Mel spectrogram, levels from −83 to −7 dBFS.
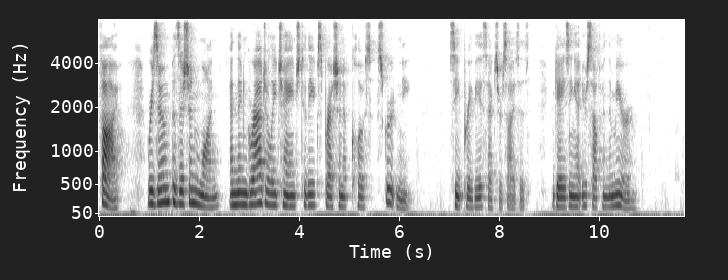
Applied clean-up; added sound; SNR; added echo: none; Livestock, farm animals, working animals; 19 dB; none.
